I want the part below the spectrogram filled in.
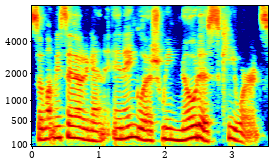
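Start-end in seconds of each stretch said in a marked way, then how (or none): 1.9-3.6 "notice" stressed hard, slow and raised in pitch. Explaining how english keywords are noticed, with stressed 'notice', slower and higher. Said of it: "Notice was the word that I emphasized".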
